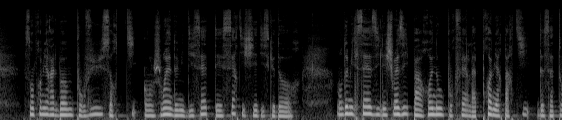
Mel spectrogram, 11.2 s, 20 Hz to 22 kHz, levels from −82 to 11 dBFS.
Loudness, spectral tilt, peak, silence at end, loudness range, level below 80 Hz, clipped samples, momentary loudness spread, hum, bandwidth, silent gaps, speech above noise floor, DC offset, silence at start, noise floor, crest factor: -27 LUFS; -7 dB/octave; -8 dBFS; 0 s; 4 LU; -46 dBFS; under 0.1%; 9 LU; none; 16 kHz; none; 27 dB; under 0.1%; 0 s; -53 dBFS; 18 dB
